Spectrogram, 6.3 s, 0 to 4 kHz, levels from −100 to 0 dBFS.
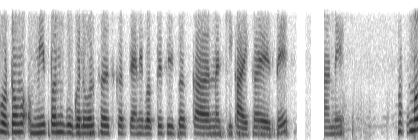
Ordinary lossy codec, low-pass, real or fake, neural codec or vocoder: none; 3.6 kHz; real; none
